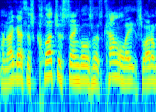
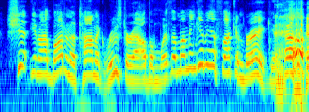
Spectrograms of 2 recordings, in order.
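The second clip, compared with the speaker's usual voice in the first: higher, exasperated retort ending in a laugh; indignant retort; 6 semitones higher, 6 dB louder than usual. Retold or imitated. Teen snapping back at a mocking record clerk, exasperated. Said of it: "And I was like".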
